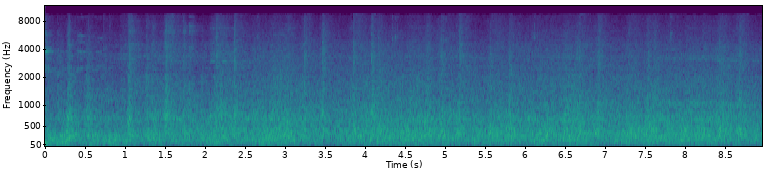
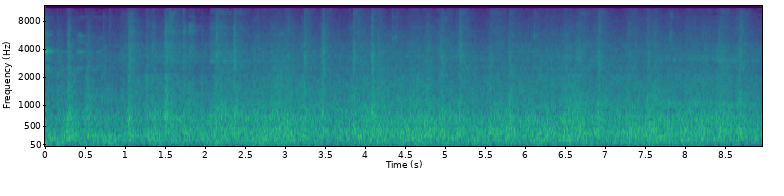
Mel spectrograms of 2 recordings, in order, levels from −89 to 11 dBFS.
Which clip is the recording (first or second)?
first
